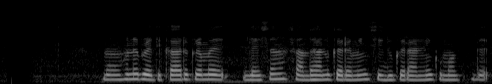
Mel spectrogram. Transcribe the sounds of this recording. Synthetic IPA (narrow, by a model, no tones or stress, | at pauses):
moːɦɐnəpɾət̪ikaːɾəkɾəməlesaːsand̪ʱaɦːnkəɾəminsid̪ukəɾanːekumak̚d̪ə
